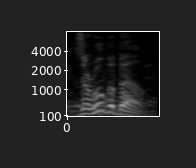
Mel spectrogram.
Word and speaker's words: Zerubbabel: How do you pronounce his name again? Zerubbabel.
